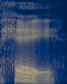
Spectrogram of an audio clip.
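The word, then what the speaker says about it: ה: And then we have hey. Hey, when it functions as a consonant makes a soft h sound.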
